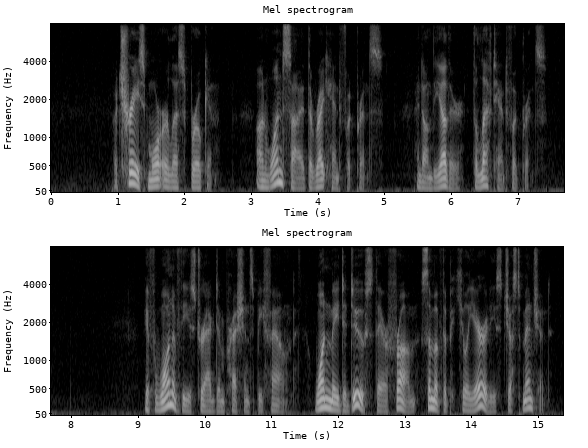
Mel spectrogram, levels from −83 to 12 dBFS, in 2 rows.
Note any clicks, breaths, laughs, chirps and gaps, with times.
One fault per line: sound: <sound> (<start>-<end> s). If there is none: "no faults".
no faults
